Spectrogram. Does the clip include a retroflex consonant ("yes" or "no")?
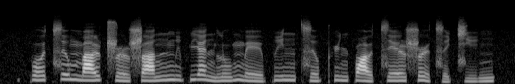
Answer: yes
